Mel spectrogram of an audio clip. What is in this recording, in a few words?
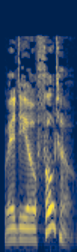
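"radiophoto", British English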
